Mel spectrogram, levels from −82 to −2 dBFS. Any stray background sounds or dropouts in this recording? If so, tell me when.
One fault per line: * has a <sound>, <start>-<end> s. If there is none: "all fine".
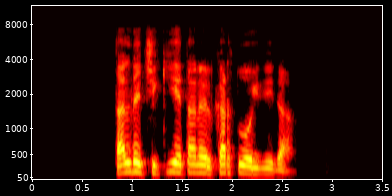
all fine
